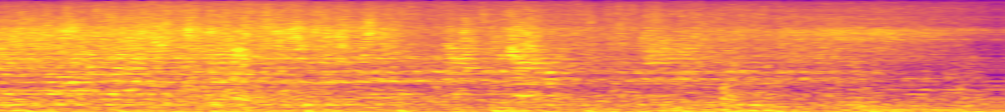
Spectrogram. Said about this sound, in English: Specifically, by the way, you're in a club bathroom. I apologize at the beginning that somebody just flushed the toilet, sent one away.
